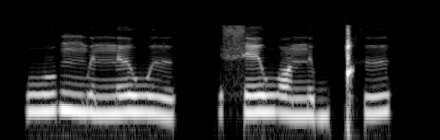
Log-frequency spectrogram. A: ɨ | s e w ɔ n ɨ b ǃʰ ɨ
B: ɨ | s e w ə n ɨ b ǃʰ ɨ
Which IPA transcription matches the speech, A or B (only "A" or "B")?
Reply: A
